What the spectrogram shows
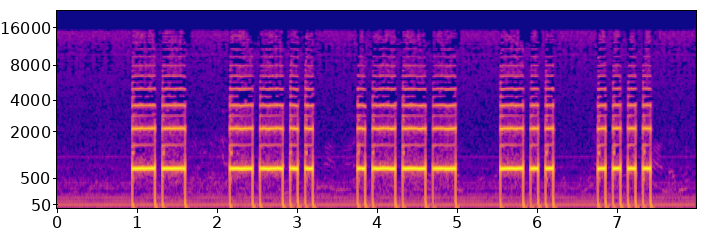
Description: Morse code, heard as a keyed tone, about 13 wpm, spaced as for 9 wpm, 720 Hz. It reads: MZJDH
